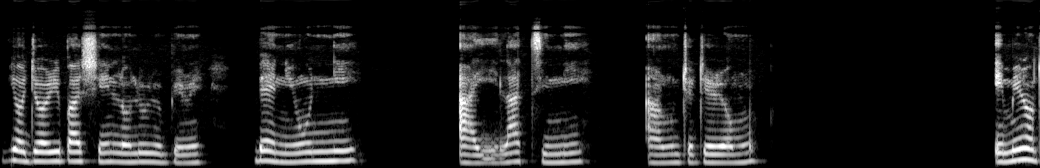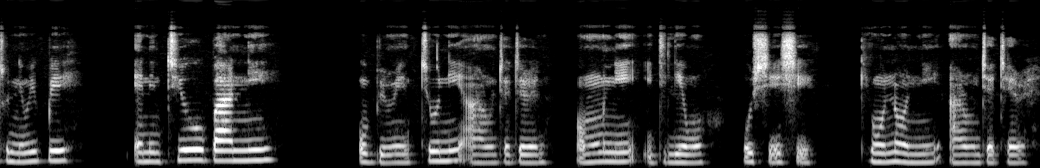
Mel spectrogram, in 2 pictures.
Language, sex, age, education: Yoruba, female, 15-29, tertiary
